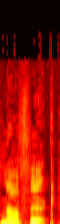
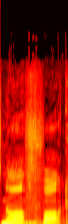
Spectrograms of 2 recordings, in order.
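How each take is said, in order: First: "nah fick" with a short "i" ending; Virginia Beach pronunciation. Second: "nah fuck" slow, with an "uh" in the ending; Ghent pronunciation. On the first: Host showing how Virginia Beach says Norfolk, "nah fick". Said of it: "If you're, like, close to". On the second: Host showing how Ghent says Norfolk, slow "nah fuck". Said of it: "If you're in Ghent". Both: Shown as a demonstration.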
